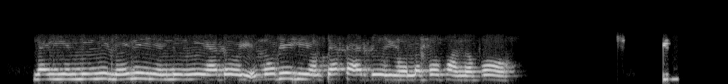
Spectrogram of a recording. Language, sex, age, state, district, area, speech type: Manipuri, female, 45-60, Manipur, Churachandpur, urban, conversation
